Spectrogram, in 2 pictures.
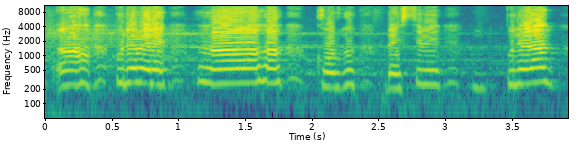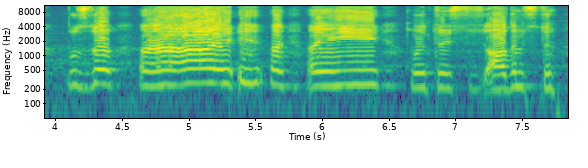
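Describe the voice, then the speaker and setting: A woman's voice: on the high side, fairly even intonation, measured pace, few pauses, fairly bright tone. A young woman giving jumpy, exclaiming commentary on a horror game, talking to herself as she plays. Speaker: game streamer.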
